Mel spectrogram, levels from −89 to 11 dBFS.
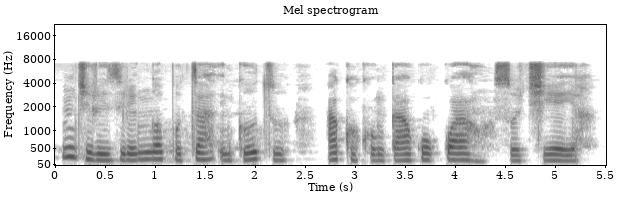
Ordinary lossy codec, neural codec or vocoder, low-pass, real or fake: none; none; 7.2 kHz; real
